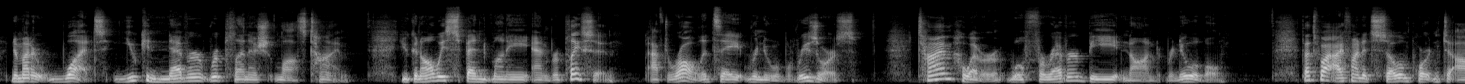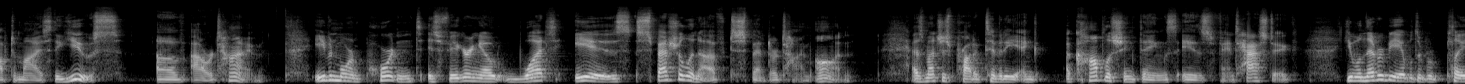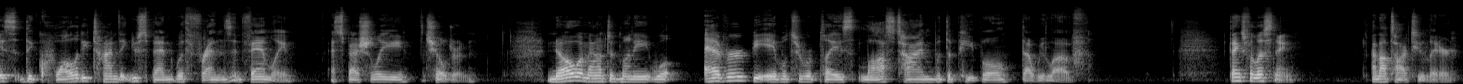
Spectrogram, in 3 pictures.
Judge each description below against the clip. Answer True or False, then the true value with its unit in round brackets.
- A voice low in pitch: True (125 Hz)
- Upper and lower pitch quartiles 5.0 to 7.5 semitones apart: True (5.6 semitones)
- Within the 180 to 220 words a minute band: False (155 wpm)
